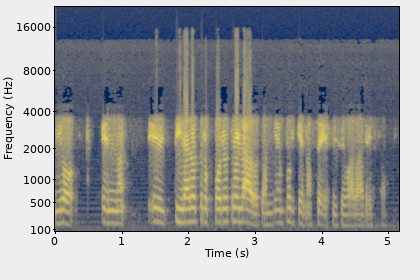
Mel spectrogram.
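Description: A woman speaks at a fairly quick pace and a medium pitch with fairly even intonation. It is an unremarkable speaking voice. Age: 40s. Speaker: caller. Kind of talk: casual chat.

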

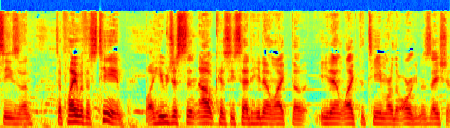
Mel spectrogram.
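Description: With music playing in the background, a man talks at a fairly high pitch. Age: 20s. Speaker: podcast host. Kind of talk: casual monologue. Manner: hesitant, many fillers.

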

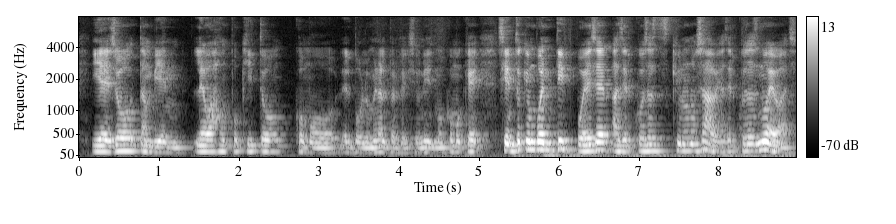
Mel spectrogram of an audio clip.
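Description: Against noticeable background noise, a man with a medium pitch talks at a moderate pace with ordinary pitch variation and hardly any pauses. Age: 30s. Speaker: creative business owner. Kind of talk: casual chat.

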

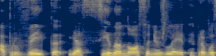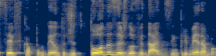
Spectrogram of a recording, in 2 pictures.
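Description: Here is an ordinary speaking voice from a woman at a moderate pace. Her intonation is lively. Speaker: podcast host and chef. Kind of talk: podcast intro; interview conversation.

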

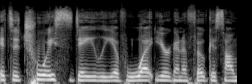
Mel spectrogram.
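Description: A woman speaks at a fairly quick pace with an American accent. Her pitch sits in the medium range. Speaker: podcast host. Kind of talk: casual chat. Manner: animated.

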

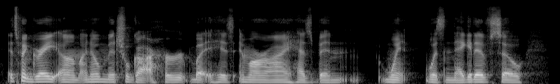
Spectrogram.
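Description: Against a quiet background, a man with a fairly low pitch talks at a moderate pace with fairly even intonation. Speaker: basketball podcast host. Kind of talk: casual solo podcast talk. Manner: casual, filler-heavy.

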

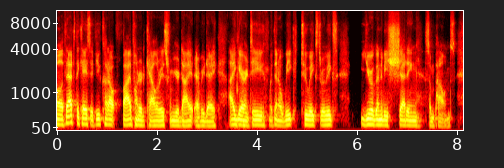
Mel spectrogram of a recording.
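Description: In a very clean recording with a silent background, a man talks in a plain, everyday voice, fairly low in pitch, with fairly even intonation. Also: fairly quick pace. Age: 40s. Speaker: education podcast host. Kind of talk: solo live video talk. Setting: live video stream.

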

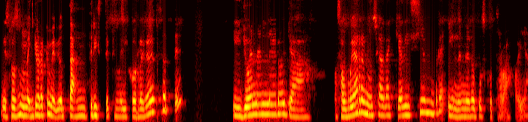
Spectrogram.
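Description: Speaking very fast in a central Mexican accent, a woman with a fairly high, somewhat breathy voice and a dark, mellow tone shows ordinary pitch variation, recorded dry and close with no echo. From Mexico, Puebla. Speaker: accountant. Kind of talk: interview.

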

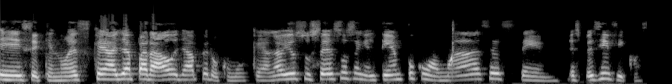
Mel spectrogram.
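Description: A woman's ordinary speaking voice, fairly high in pitch, at a moderate pace with fairly even intonation and hardly any pauses. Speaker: podcast co-host. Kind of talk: casual chat.

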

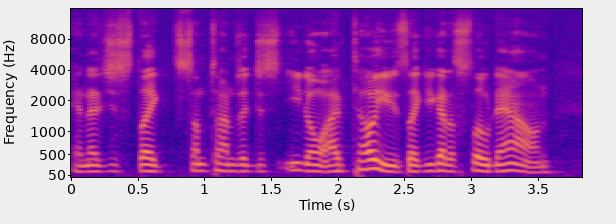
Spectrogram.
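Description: In a very clean recording with a silent background, a man speaks in an unremarkable speaking voice pitched fairly high. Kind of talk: audience question. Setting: stage with audience.

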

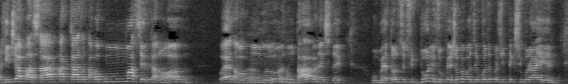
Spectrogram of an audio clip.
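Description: Over noticeable background noise and audible room echo, a man with a high voice talks fairly quickly with fairly even intonation. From Rio Grande do Sul, Alvorada. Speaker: podcast host. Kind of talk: casual chat. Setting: studio.

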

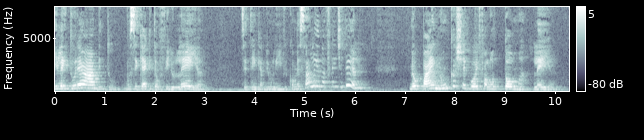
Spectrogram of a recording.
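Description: Here a woman talks at a moderate pace with a fairly high pitch and lively intonation. Her loudness swings widely, and audible room echo surrounds her voice. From Paraná, Brazil. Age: 50s. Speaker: journalist and magazine founder. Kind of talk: podcast interview.

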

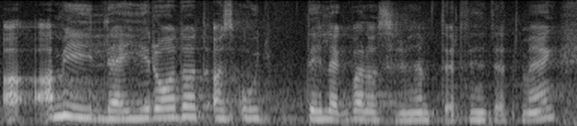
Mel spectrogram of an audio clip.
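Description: A woman's fairly high voice at a moderate pace, ordinary pitch variation and noticeable background noise. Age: 40s. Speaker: historian. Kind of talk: panel discussion at book launch. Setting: festival stage with audience.

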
